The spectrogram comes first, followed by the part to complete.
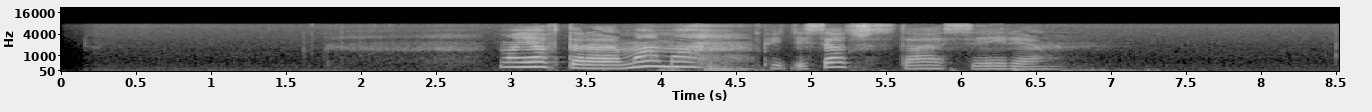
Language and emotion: Russian, sad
